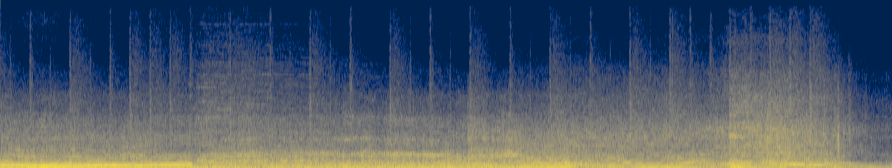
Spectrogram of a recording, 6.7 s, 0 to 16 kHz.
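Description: A 1989 500cc two-stroke open-class dirt bike engine running loud and close, revving up and down with rising and falling pitch sweeps and a rough, buzzy tone throughout.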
